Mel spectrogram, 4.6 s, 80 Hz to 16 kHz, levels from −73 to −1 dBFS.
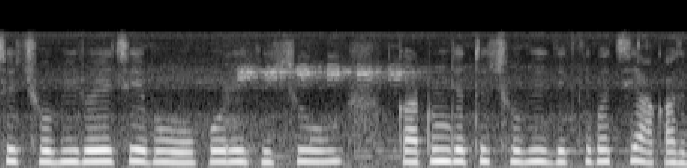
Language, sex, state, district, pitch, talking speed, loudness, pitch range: Bengali, female, West Bengal, Paschim Medinipur, 240 Hz, 155 wpm, -13 LUFS, 230-245 Hz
